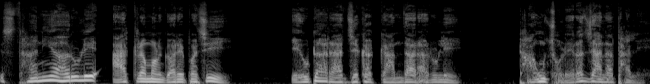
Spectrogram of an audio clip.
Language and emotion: Nepali, fearful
